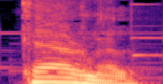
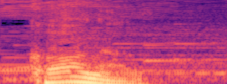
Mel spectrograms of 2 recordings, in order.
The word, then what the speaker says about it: colonel: نمبر 3 الراجل اللي قدامنا ده المفروض ان هو كولونيل، لكن الكلمه اللي قدامنا دي مش بنقولها كولونيل، دي بالامريكان كارنل، كارنل كارنل بالبريتش كونل، كونل كونل امريكان كارنل بالبريتش كونل.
